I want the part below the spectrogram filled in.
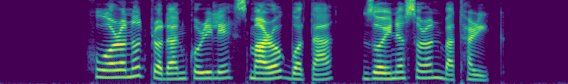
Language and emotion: Assamese, neutral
